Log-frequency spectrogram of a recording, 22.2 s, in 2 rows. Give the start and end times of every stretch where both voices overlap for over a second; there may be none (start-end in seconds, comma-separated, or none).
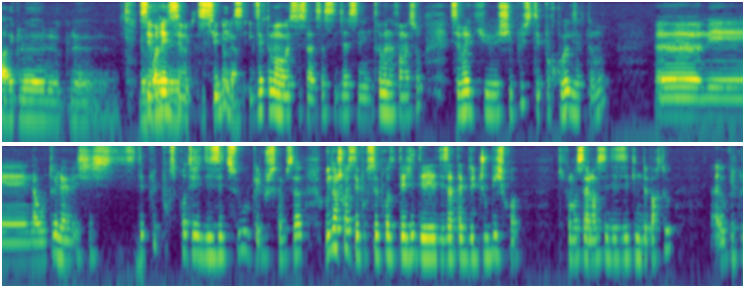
2.0-3.6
